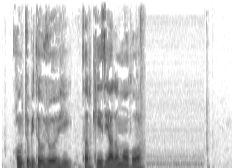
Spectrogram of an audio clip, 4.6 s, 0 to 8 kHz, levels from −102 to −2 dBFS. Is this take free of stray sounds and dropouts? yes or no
yes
